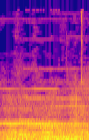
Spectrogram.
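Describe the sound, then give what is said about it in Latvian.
A parliament session bell, called for before a break in the session, rings continuously with a steady, buzzing metallic tone at an even loudness, holding without pause or change. No one speaks over it. “Lūdzu zvanu.”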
